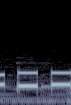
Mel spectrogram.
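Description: A telephone keypad dialing a call to Chicago, three short touch-tone beeps in quick succession, clear and close.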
